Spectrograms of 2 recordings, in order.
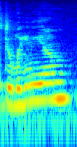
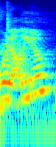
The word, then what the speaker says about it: Bdellium: It starts with a B and ends with M. It's weird. But I think it's either a silent B or a silent D. It's a silent B. I looked that up for sure. And then so it's Bdellium? Bdellium, yes.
